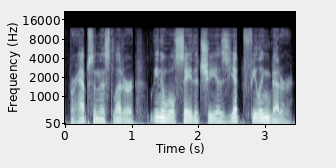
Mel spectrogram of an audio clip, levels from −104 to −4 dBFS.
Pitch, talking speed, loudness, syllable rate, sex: 105 Hz, 225 wpm, -17 LUFS, 5.8 syllables/s, male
